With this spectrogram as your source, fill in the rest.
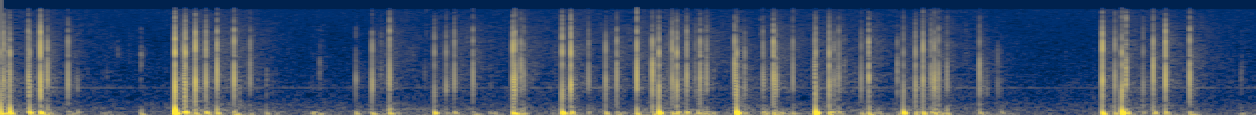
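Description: Long white acrylic nails tap and scratch a thin white faux-leather sheet with a snakeskin emboss, draped over something rounded. The result is a quick, irregular stream of short, dry clicks and scratchy taps with a dull low thump under them, some in tight bursts and a few louder than the rest.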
